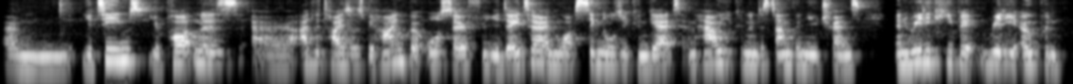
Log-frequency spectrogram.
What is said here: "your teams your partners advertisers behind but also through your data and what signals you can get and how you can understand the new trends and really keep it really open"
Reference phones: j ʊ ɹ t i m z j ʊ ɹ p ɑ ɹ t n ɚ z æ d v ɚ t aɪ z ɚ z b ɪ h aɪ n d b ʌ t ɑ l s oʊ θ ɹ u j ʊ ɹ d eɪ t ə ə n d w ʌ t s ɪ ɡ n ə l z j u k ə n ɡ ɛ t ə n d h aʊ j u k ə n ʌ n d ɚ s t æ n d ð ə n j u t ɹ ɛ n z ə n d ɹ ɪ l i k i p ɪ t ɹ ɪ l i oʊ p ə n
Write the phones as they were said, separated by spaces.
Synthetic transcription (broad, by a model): j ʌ ɹ t i m z j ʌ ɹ p ɑ ɹ t n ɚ z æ d v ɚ t aɪ z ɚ z b ɪ h aɪ n d b ʌ t ɑ l s oʊ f ɹ j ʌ ɹ d eɪ t ə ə n w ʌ t s ɪ ɡ n ə l z j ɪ k ə n ɡ ɛ t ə n h aʊ j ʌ k ə n ʌ n d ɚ s t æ n ð ə n j u t ɹ ɛ n z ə n ɹ ɪ l i k i p ɪ t ɹ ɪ l i oʊ p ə n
